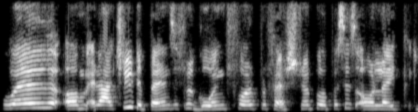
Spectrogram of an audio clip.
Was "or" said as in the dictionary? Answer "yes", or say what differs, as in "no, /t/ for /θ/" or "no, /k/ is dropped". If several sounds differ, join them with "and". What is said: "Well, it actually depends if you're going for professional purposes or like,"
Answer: yes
